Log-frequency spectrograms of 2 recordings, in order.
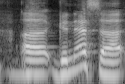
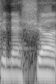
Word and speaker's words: Ganesh: It's not Ganesha. It's Ganesh. Ganesha is another word for it, but in another pronunciation, it's Ganesha. Oh. And there's also Ganesh. That's another way of saying it.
